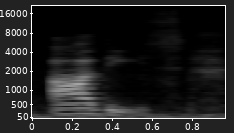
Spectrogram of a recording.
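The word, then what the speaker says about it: ἍΙδης: in Greek is Hadi Adis the H is not pronounced and the D is like a th side a th sound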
